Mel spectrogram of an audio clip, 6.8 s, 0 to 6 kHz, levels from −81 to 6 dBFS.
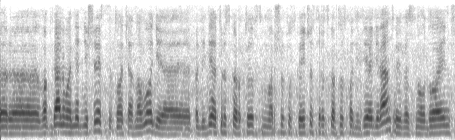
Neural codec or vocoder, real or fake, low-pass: codec, 16 kHz, 4 kbps, FreqCodec, smaller model; fake; 5.4 kHz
